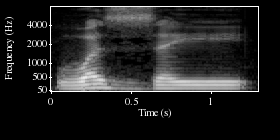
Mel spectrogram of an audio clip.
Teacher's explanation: زا کو موٹا پڑھیں گے، سختی کے ساتھ پڑھیں گے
